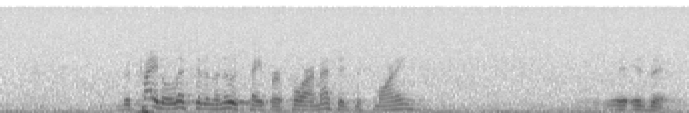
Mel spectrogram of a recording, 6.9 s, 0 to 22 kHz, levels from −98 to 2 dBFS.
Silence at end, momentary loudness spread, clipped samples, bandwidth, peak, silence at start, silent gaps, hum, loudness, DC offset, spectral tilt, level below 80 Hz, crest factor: 0 s; 19 LU; under 0.1%; 17 kHz; -24 dBFS; 0 s; none; none; -41 LUFS; under 0.1%; -6.5 dB/octave; -52 dBFS; 20 dB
